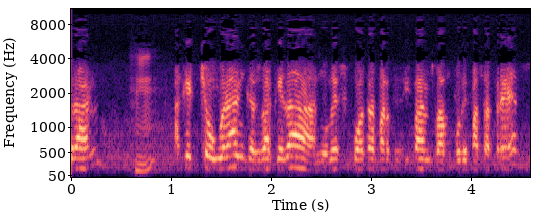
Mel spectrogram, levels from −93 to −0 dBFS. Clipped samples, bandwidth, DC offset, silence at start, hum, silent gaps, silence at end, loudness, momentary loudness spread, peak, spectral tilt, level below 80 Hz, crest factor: under 0.1%; 7.8 kHz; under 0.1%; 0 s; none; none; 0.15 s; -13 LUFS; 15 LU; 0 dBFS; -5.5 dB/octave; -78 dBFS; 14 dB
